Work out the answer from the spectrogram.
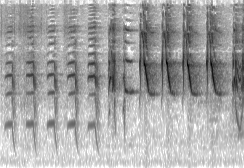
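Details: Nias hill myna lure song: a steady string of crisp descending notes about four per second, turning louder and harsher with bright, buzzy downward sweeps in the second half.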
